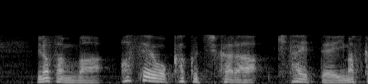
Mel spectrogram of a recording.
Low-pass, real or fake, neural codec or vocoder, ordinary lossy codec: 7.2 kHz; real; none; AAC, 16 kbps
